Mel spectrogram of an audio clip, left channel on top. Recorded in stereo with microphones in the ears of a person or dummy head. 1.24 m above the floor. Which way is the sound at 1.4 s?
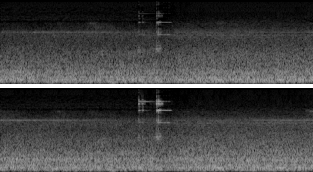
25° right (ahead or behind).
